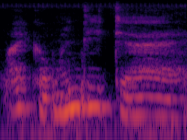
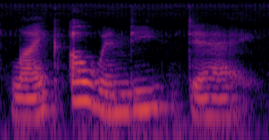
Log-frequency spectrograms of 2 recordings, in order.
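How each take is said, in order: First: Whispered title. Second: Said in the usual way. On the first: Shown as a demonstration. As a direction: whisper Like a windy day softly. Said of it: "title whispered after plain read". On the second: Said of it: "repeated title".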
